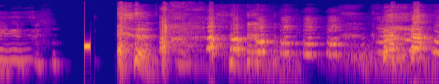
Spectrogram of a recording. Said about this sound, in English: Take a breath, look at me with wide eyes and a finger up as though you're about to dive back in and then cough.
